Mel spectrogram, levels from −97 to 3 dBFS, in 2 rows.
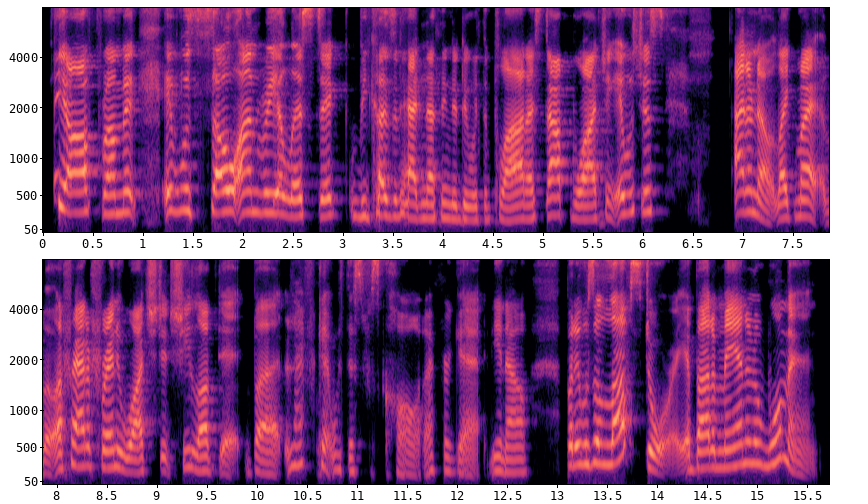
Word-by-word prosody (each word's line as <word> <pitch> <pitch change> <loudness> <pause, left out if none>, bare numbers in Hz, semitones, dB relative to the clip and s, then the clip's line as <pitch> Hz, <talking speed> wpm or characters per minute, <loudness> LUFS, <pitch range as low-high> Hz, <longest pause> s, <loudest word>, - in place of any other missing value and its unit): me 340 - +5
off 270 +1 +4
from 255 +1 0
it. 275 - +1 0.3
It 275 +2 -1
was 295 0 +4
so 285 0 +6
unrealistic 230 -4 +2
because 220 +1 0
it - - -7
had 195 -1 +2
nothing 190 +1 -3
to 185 - -5
do 180 -1 -7
with 170 +1 -10
the 175 - -16
plot. 175 0 0
I 185 - +1
stopped 235 +4 0
watching, 180 0 0
it 245 - -1
was 275 +3 -7
just 280 +1 -1 0.7
I 270 +1 +6
don't 280 -2 +2
know. - - 0
Like, 195 +1 -1
my 220 0 +3 0.2
I've 210 - -1
had 255 -2 +3
a - - -6
friend 230 -2 0
who 225 - -4
watched 175 0 -1
it. 185 - -9
She 235 0 -3
loved 190 -1 -2
it, - - -8
but - - -4
and 255 - -12
I 265 - -9
forget 255 -4 -11
what 200 - -17
this 180 0 -3
was 165 - +2
called, 140 -3 -14
I - - -10
forget, 170 -3 -9
you 185 0 -8
know? 170 0 -7 0.4
But 260 0 -1
it 270 - 0
was 275 +1 +3
a 285 - +3
love 275 +1 +2
story 455 +3 0
about 220 +3 +1
a - - -1
man 240 +4 +3
and 290 - -4
a - - -5
woman. 295 +7 -4
230 Hz, 235 wpm, -22 LUFS, 190-270 Hz, 0.7 s, so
